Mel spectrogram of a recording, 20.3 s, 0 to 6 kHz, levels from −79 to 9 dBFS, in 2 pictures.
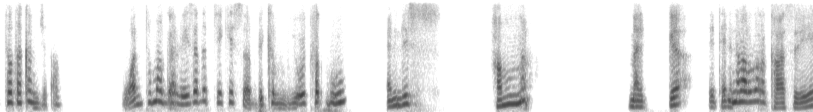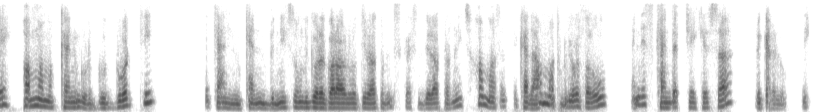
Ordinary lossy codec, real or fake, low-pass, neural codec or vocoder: Opus, 16 kbps; fake; 5.4 kHz; codec, 16 kHz in and 24 kHz out, 0.4 kbps, LongCat-Audio-Codec, fine tuned four codebook decoder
